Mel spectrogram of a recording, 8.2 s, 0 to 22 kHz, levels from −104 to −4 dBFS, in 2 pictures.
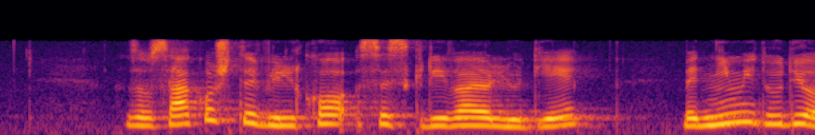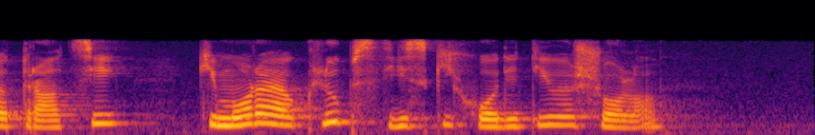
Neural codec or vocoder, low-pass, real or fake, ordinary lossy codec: none; 7.2 kHz; real; none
